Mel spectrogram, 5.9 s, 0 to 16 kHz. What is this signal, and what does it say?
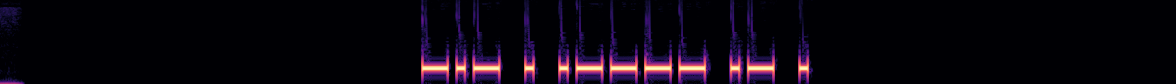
Morse code, heard as a keyed tone, about 28 wpm, 700 Hz. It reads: KE1AE
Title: USA Call Signs - 5 Characters - Repeated 2x - 28wpm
